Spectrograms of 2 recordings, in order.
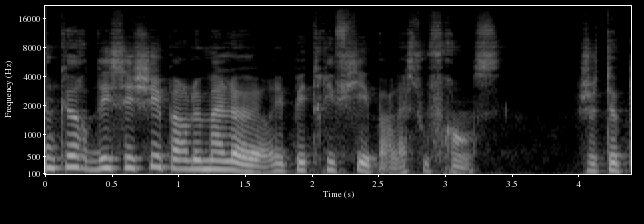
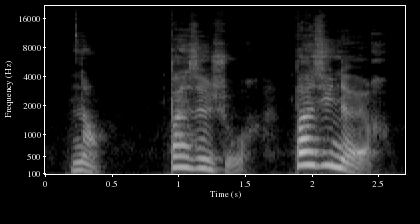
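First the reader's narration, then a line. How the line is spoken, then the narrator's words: Unyielding tone. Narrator (French): répondit-il d'un ton inflexible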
